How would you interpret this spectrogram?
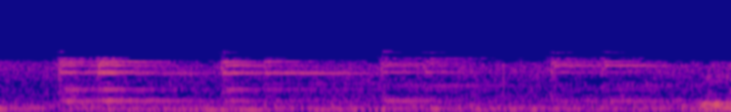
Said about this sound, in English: Eight bells, Captain. Aye. Eight bells, mate.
